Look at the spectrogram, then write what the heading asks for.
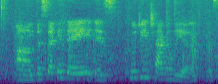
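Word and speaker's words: Kujichagulia: which means Unity um the second day is kuji chagala that's how you pronounce that um which means self-determination ujima is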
